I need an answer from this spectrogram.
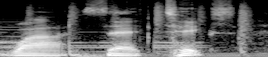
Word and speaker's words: Wizetics: The first part of the appendix the first appendix it says the foundation of wisdex pronunciation and definition zedics pronounced y z tics.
